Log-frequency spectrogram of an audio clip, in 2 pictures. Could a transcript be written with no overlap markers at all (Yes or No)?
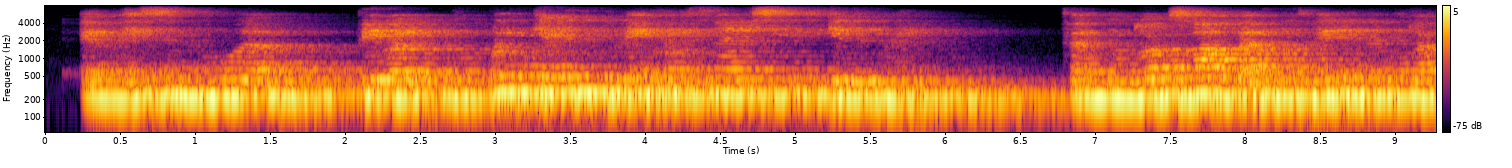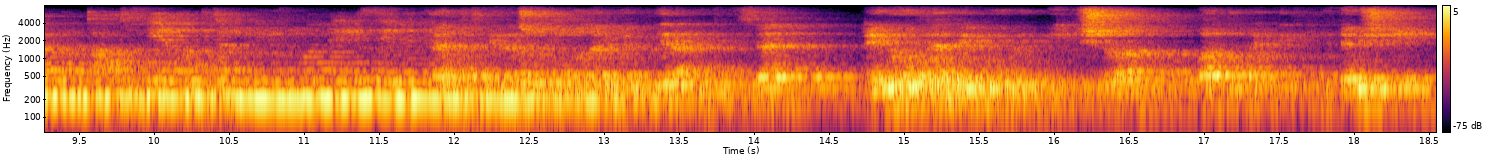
No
